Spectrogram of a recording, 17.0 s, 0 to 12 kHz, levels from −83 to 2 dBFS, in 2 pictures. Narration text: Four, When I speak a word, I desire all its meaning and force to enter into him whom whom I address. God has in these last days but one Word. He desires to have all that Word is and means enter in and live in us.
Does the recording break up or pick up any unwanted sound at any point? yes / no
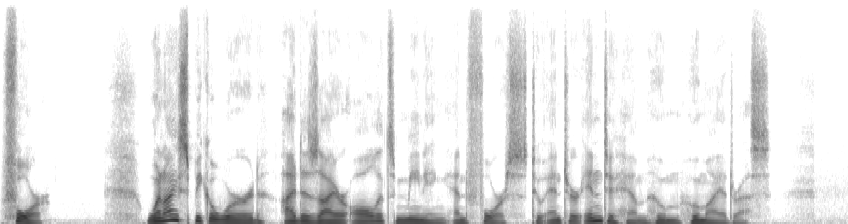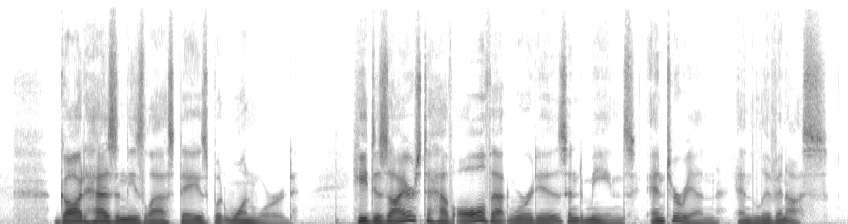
no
